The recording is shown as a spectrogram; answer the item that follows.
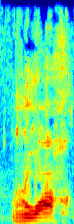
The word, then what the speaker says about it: ruach: recogido a su pueblo la palabra espíritu es ruach que se pronuncia raj también entonces etimológicamente que es el estudio de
